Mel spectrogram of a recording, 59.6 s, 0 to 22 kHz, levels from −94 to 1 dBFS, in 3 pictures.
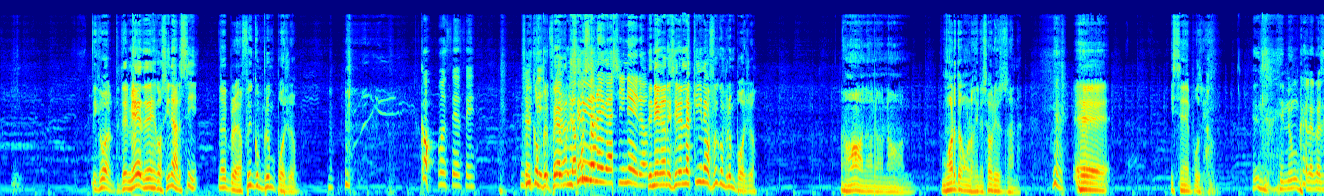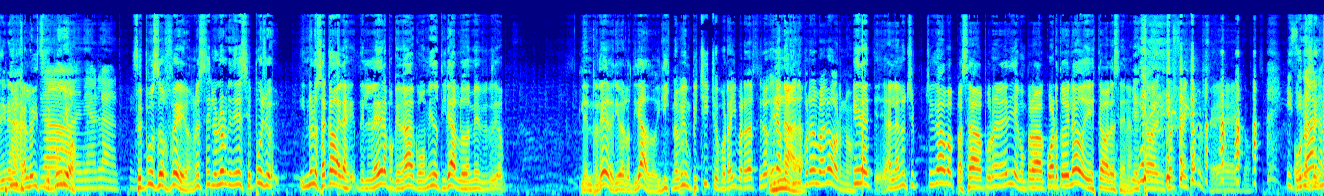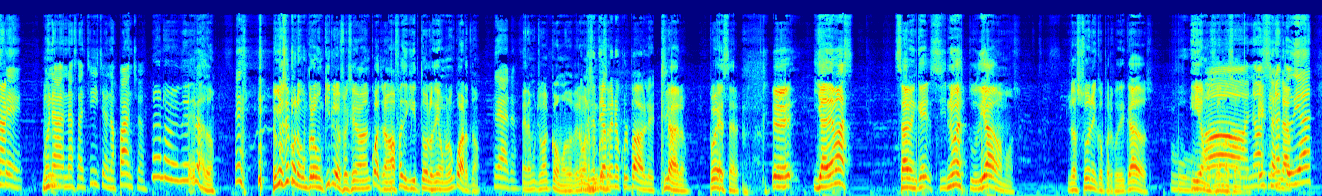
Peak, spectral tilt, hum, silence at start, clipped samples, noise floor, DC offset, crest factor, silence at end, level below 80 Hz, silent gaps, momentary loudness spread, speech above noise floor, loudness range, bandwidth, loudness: -4 dBFS; -4.5 dB/octave; none; 0.2 s; under 0.1%; -58 dBFS; under 0.1%; 20 dB; 0.2 s; -54 dBFS; none; 14 LU; 35 dB; 7 LU; 16.5 kHz; -22 LUFS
